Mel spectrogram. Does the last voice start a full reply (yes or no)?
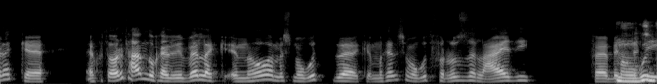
yes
